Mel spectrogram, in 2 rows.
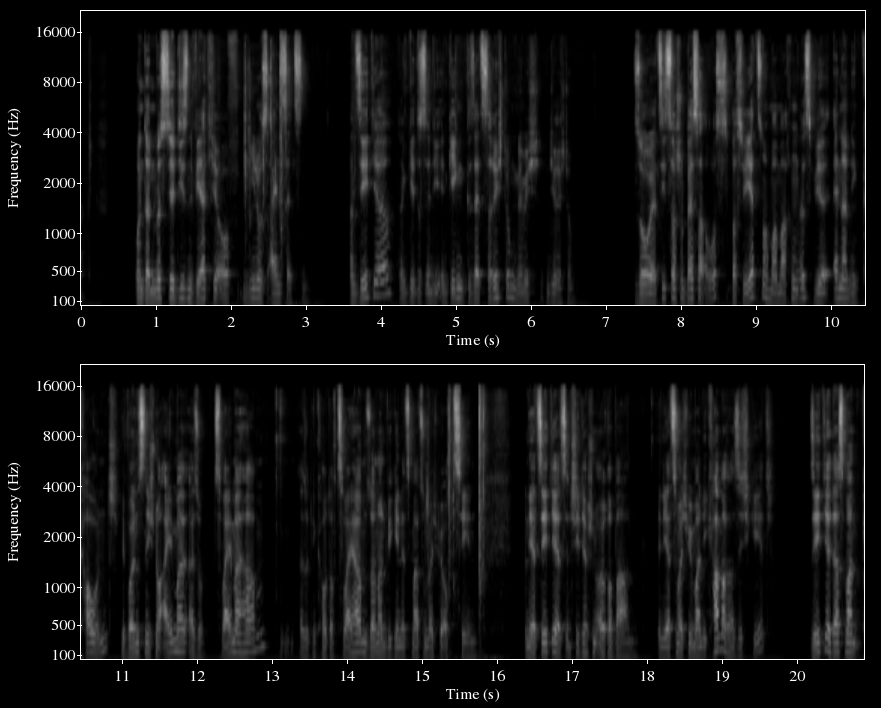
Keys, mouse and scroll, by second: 0.3-3.3 drag, 3.9-5.9 middle drag, 5.9 scroll up 1, 6.3-9.3 middle drag, 13.0-16.0 drag, 18.0 click.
